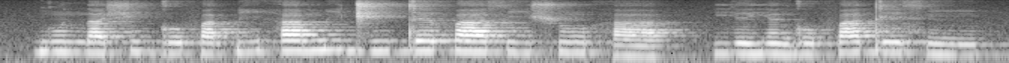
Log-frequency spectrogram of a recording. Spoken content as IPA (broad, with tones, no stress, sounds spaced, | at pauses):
ɡ ũ˨ n a˨ ʃ i˨ ɡ o˨ f a˨ k͡p i˨˦ h a˦ m i˦ d͡ʒ i˧ d ɛ˦ f a˦ s i˧ ʃ ũ˧ h a˨ | j e˨ j ɛ̃˨ ɡ o˨ f a˨˦ d e˧ s ĩ˨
